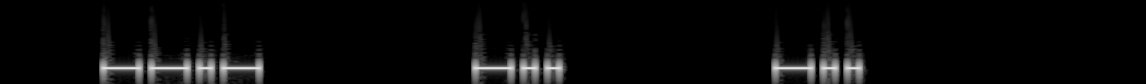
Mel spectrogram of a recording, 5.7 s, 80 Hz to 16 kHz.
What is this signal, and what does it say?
Morse code, heard as a keyed tone, about 20 wpm, spaced as for 7 wpm, 700 Hz. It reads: QDD
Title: USA Call Signs - 6 Characters - 6x Character Spacing - 20wpm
